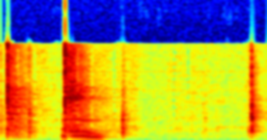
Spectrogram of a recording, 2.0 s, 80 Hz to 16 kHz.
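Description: Three sharp clicks of hard parts knocking together as a hard drive in its mounting bracket is handled inside the opened metal chassis of a Dish 722 satellite receiver: one at the start, one about half a second in, one near the end.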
